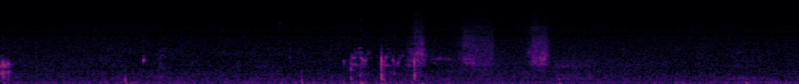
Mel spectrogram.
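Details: Quiet indoor room where soft whispering and a few breathy bursts rise over faint background hiss, with no animal sound.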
